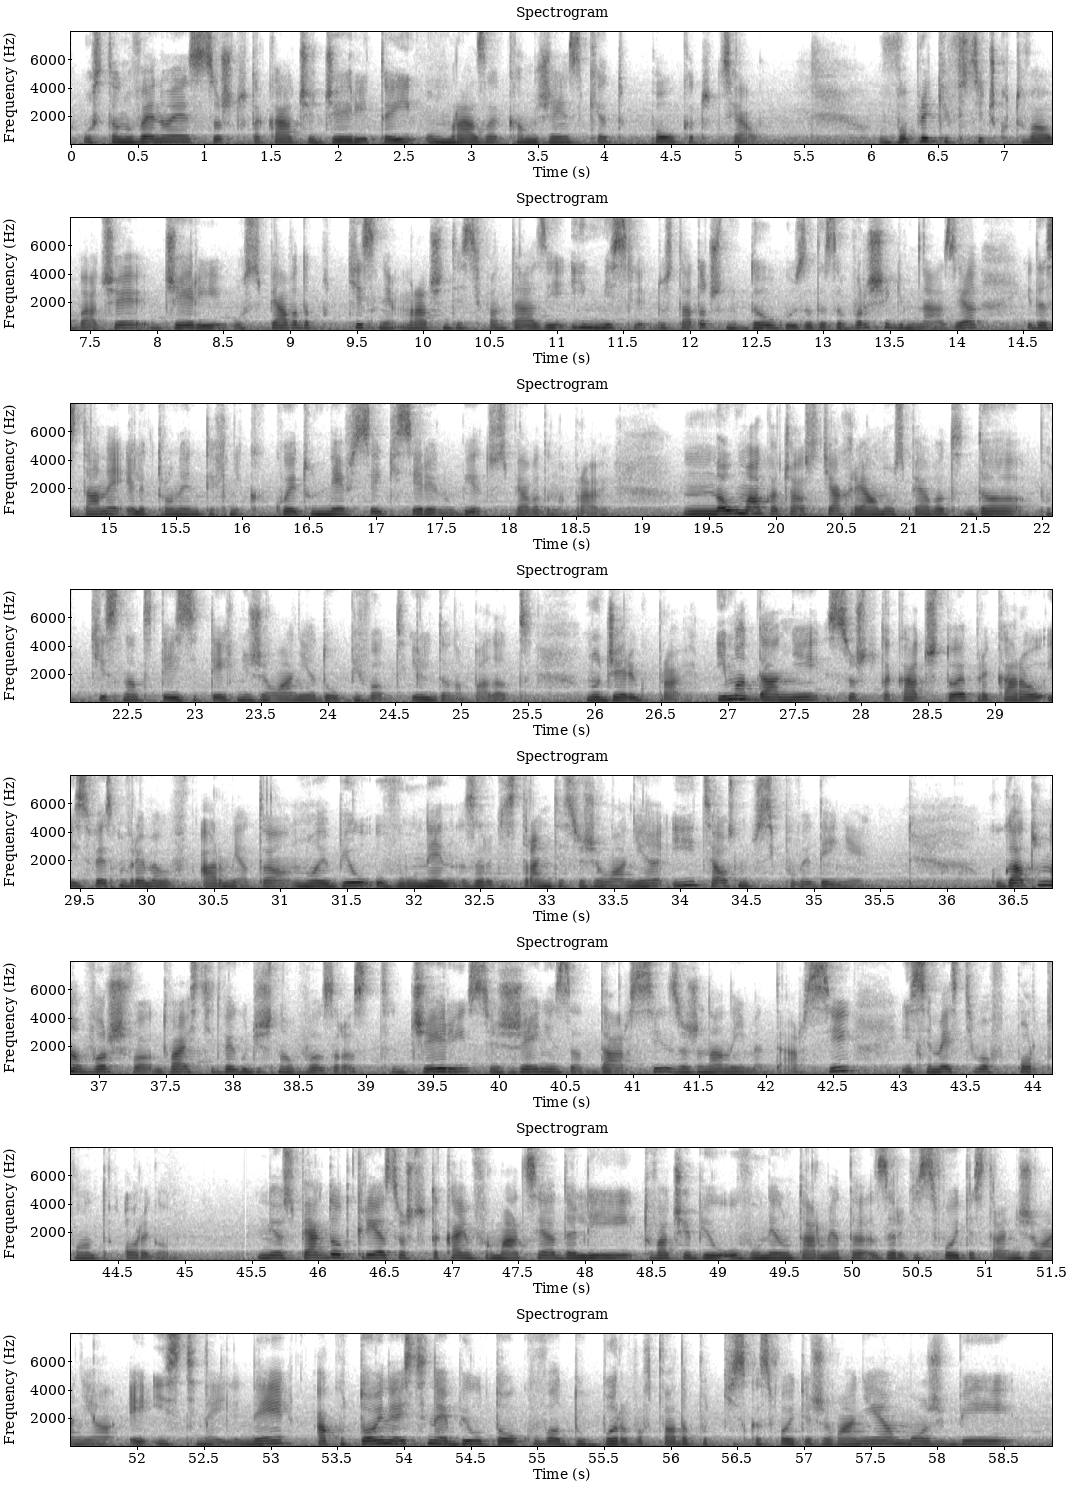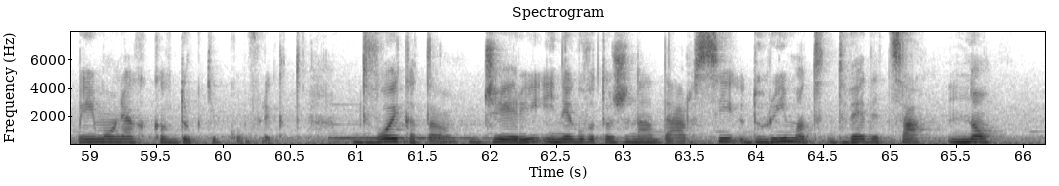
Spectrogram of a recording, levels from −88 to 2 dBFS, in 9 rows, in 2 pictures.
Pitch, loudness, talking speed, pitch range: 185 Hz, -21 LUFS, 150 wpm, 175-195 Hz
